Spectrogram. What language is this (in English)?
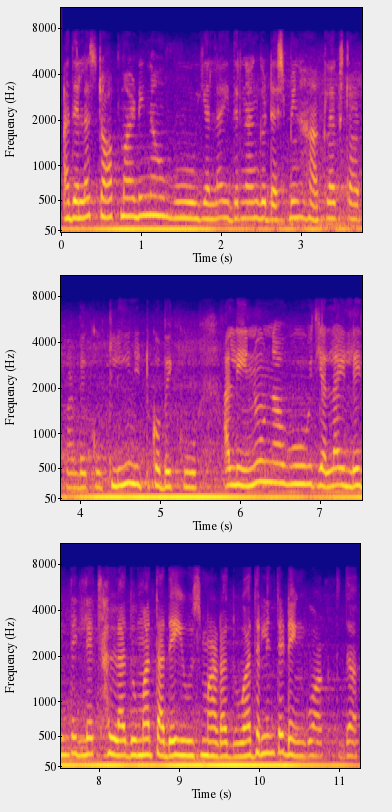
Kannada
